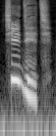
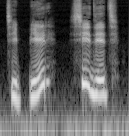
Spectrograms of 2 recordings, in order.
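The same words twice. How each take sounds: First: Firm command. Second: Sweet command. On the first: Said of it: "посмотрела ему в глаза и повторила". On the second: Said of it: "милым голоском". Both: A narrator's reading.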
